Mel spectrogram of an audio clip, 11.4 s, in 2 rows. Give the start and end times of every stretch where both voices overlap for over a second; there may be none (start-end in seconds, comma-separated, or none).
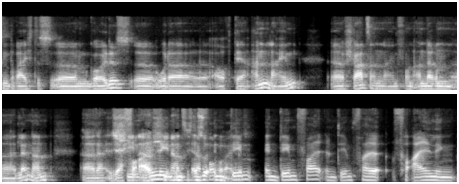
7.0-8.8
